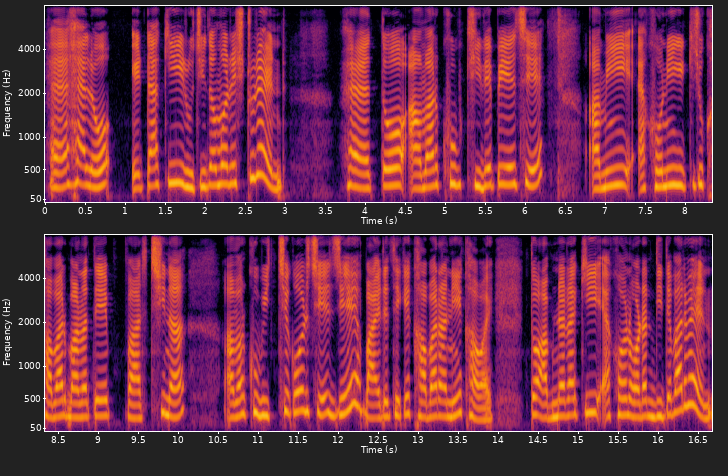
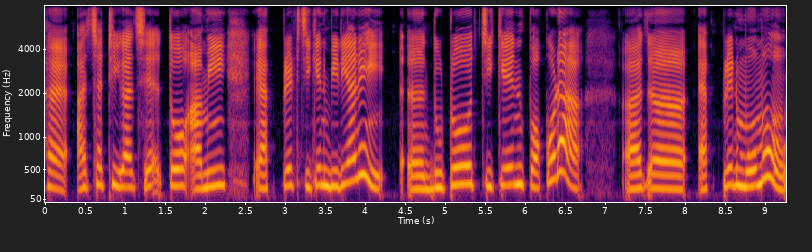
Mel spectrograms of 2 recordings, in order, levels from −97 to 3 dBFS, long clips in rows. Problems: constant background noise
